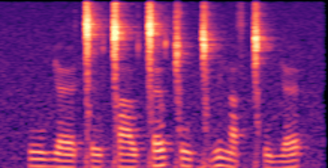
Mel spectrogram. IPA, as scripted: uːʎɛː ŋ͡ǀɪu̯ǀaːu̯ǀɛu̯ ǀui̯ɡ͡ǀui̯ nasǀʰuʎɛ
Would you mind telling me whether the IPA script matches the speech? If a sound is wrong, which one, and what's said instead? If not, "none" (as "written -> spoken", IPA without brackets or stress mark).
ŋ͡ǀ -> ǀ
